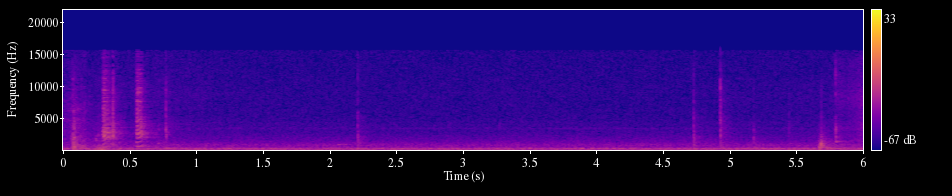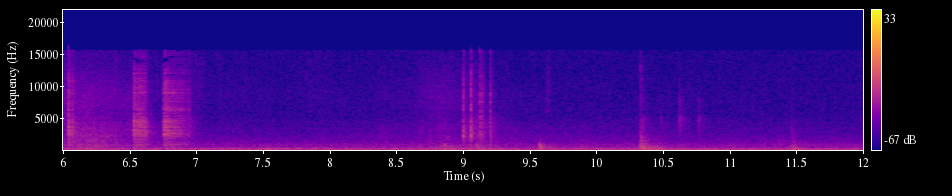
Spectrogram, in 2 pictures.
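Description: A woman handles small objects on the floor, with light clicks and rustles.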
